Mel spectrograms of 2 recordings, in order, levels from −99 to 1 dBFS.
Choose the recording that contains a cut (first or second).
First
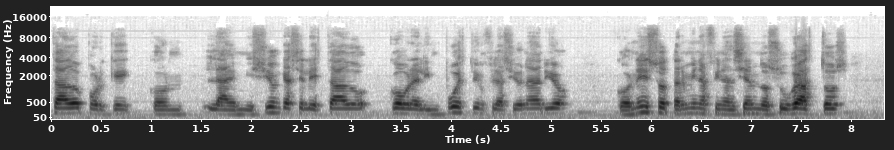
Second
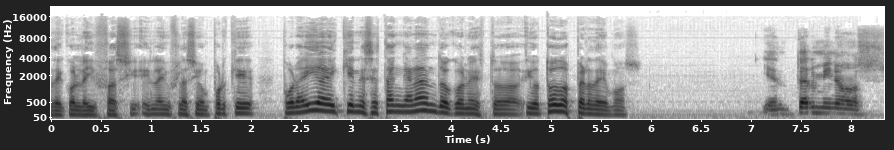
second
